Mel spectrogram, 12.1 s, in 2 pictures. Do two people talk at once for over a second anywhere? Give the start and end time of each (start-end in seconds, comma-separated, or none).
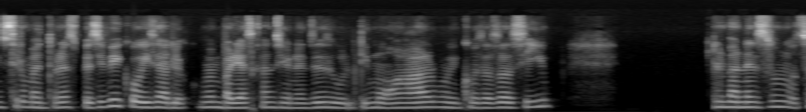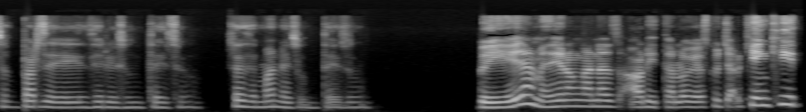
none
